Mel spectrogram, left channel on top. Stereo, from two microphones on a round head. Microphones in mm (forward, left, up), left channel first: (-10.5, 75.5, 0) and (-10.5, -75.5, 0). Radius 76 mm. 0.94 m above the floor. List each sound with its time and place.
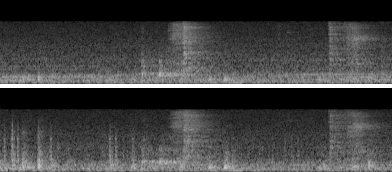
1.4 s keys jangling: 45° left (ahead or behind), 3 m; by 3.7 s 20° left (ahead or behind), 3.5 m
